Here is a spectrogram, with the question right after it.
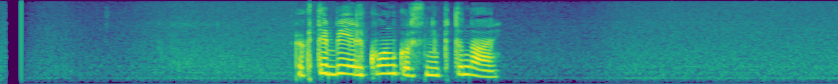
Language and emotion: Russian, neutral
